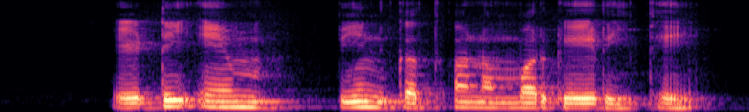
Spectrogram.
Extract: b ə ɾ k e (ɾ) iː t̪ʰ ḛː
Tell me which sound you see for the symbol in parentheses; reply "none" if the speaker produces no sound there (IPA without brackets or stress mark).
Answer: ɾ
